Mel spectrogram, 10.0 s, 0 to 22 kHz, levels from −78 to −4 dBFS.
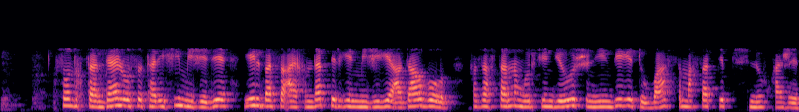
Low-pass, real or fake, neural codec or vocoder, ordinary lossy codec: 3.6 kHz; real; none; none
